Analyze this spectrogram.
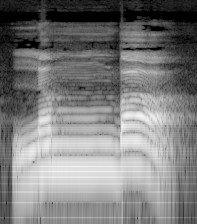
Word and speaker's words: लंबा: इसी तरह लंबा, तो इसमें आप बोल रहे हैं ला, आधा मा और ब, लंबा।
